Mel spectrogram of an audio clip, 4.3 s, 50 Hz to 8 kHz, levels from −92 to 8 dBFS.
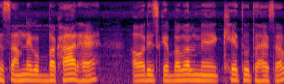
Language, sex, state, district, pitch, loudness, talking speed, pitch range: Hindi, male, Bihar, West Champaran, 145 Hz, -18 LUFS, 170 wpm, 140-155 Hz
